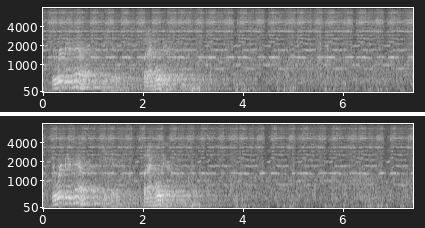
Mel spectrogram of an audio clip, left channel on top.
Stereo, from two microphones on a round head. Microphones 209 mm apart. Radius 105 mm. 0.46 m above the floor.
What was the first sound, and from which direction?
A man speaking, 10° right (ahead or behind).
